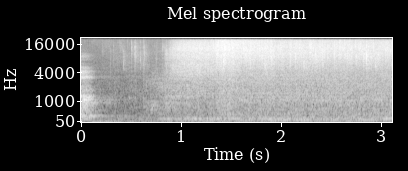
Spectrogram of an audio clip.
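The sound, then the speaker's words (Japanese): A shower bursts on after a brief quiet moment, its steady hissing spray pouring continuously, a broad wash of water noise that stays even until the end, as the shower rinses soap foam off a person's upper and then lower body. “十分綺麗に洗ったから、シャワーで洗い流すね。”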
